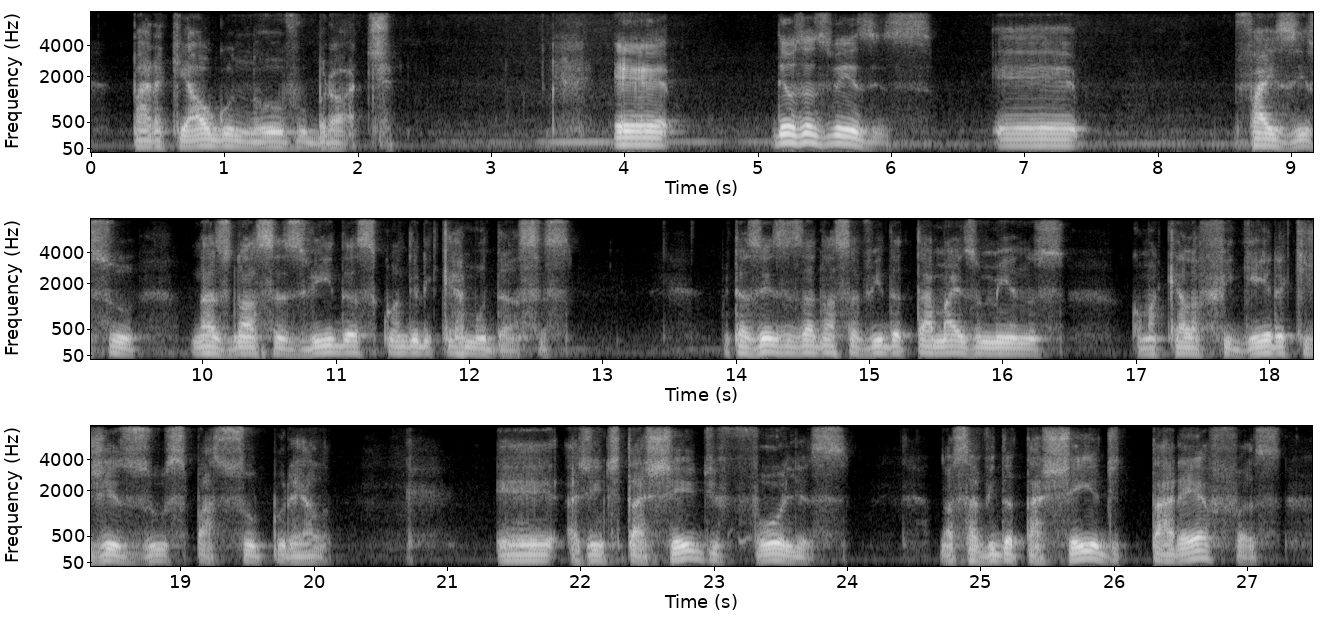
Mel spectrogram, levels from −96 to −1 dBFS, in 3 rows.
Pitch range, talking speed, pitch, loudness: 85-120 Hz, 105 wpm, 95 Hz, -24 LUFS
